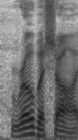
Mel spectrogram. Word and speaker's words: Robichaud: Robichaud is how you pronounce that one player's name.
